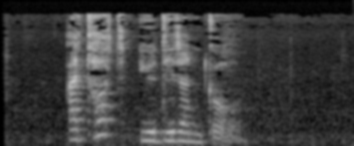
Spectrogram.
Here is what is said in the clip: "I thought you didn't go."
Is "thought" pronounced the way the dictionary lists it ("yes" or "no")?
no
